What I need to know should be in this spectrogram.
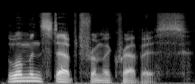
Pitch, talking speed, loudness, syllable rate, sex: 110 Hz, 185 wpm, -18 LUFS, 5.8 syllables/s, male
